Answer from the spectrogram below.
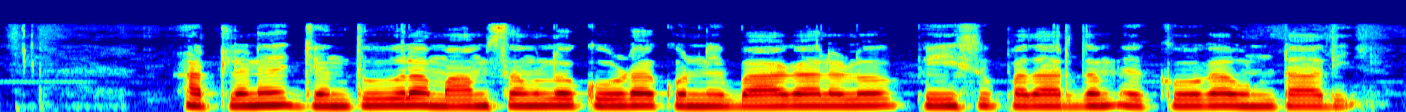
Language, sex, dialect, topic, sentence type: Telugu, male, Telangana, agriculture, statement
